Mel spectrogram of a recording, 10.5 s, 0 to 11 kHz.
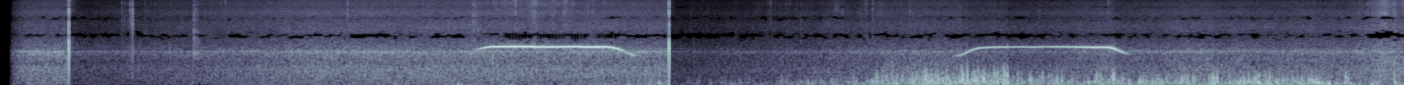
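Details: Male Pharaoh cicadas (Magicicada septendecim), Brood V, 12 June 2016, coaxed into calling by finger snaps that mimic female wing flicks. A steady droning hum rises twice into a louder, higher, drawn-out buzz and then drops back. Sharp snaps are heard between calls.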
